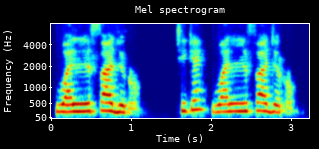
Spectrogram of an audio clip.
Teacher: اس پر جب ہم روم کے ساتھ وقف کریں گے تو پھر را کو باریک پڑھیں گے کیونکہ ہم زیر کی تو کچھ پارٹ کو پڑھ رہے ہیں. لیکن جب ہم اس پہ وقف کریں گے ساکن کرتے ہوئے تو پھر ہم را ساکن ما قبل فتحہ کے رول کو فالو کرتے ہوئے را کو پھر موٹا پڑھیں گے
